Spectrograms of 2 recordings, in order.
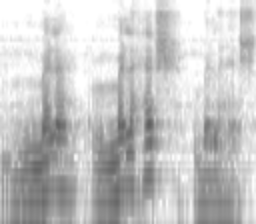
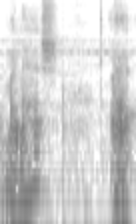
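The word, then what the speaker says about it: Melechesh: So this is Melehesh, that's how it's pronounced. Melehesh, Sphinx, which was priced for the CD 12.5 euros.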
